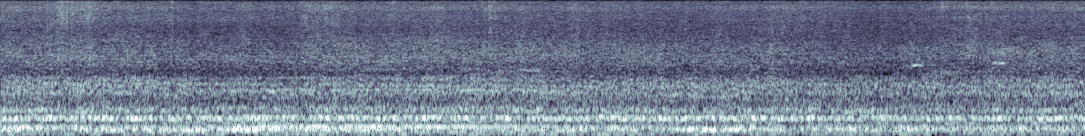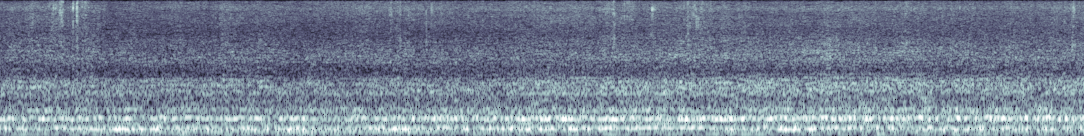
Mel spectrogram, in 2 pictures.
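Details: A continuous drone of bees hard at work on a flowering oriental creeper, a layered humming buzz holding level for the whole stretch, with occasional brief lower hums passing through.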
